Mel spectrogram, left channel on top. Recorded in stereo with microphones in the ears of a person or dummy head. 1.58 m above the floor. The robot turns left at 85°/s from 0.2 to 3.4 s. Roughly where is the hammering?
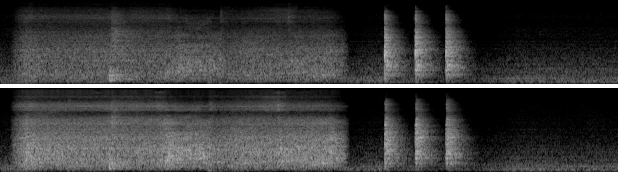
Left.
